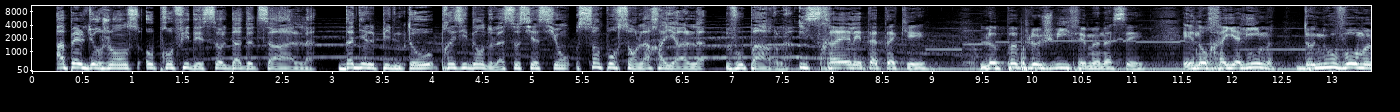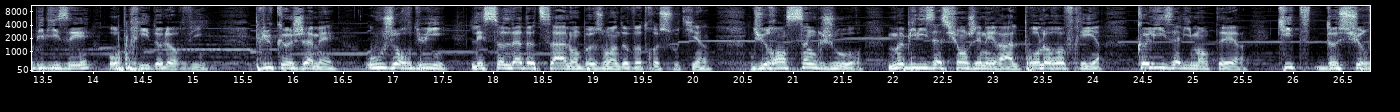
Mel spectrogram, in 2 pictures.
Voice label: spot radio; lahayal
